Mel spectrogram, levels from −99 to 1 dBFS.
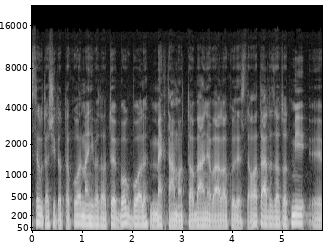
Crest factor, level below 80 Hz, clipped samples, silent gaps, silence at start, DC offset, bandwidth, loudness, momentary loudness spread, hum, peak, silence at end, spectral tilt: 16 dB; -30 dBFS; under 0.1%; none; 0 s; under 0.1%; 11.5 kHz; -20 LUFS; 4 LU; none; -2 dBFS; 0 s; -7.5 dB/octave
